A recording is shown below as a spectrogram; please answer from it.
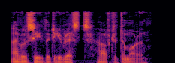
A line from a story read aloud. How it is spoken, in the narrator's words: said Hogan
